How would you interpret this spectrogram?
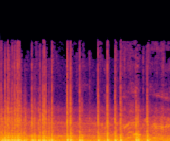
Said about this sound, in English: Fireworks go off inside a crowd as you see people disperse all over the place. They're in a stadium in Utah.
